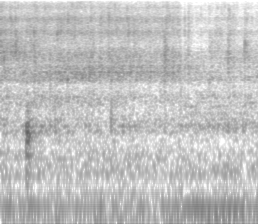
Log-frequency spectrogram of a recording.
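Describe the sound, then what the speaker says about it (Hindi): Spices and ingredients fry in a pan for a Jitiya fast-breaking thali, making a continuous bright sizzle close by with faint stirring touches underneath, no talk. "ये अच्छी तरह भून रहा है।"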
